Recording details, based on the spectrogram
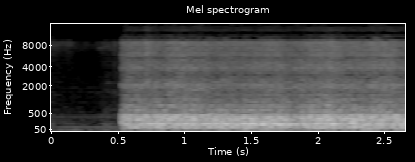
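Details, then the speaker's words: Zebronics home theatre tower: a coarse, steady low buzz starts at power-up and holds level. The speaker was checked and is fine; the fault is on the amplifier board, with resistors that may have drifted in value suspected. "तो यानी कि हमारे दोस्तों board में दिक्कत है"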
